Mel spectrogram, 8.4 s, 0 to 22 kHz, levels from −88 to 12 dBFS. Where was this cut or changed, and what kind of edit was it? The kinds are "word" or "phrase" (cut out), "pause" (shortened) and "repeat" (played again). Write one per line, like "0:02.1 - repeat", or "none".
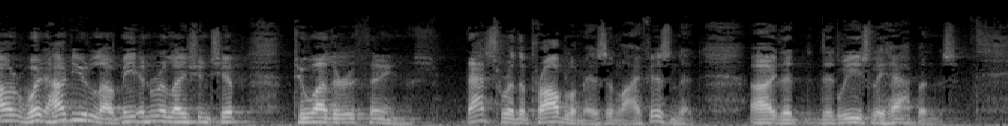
0:06.5 - word
0:07.0 - word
